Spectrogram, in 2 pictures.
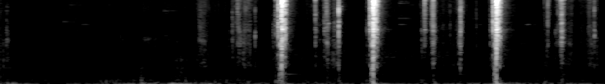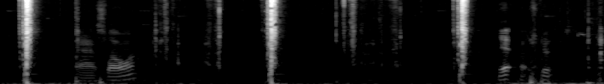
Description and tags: nailgun firing without nails.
